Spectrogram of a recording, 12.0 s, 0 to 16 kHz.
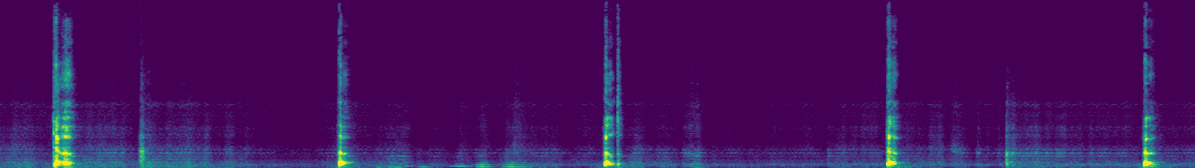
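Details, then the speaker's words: Simulated hiccups in an AI-voiced female character, made from an old recording: sharp, abrupt hiccups about every 2–3 seconds, roughly five in twelve seconds, over faint music. The voice calls it a strong, throat-hurting bout that stopped for about 5 minutes and then restarted. "this is got be the strongest case hiccup I'm had a long time it's really hurting my throat I don't think there's anything I can do to stop these hiccups"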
